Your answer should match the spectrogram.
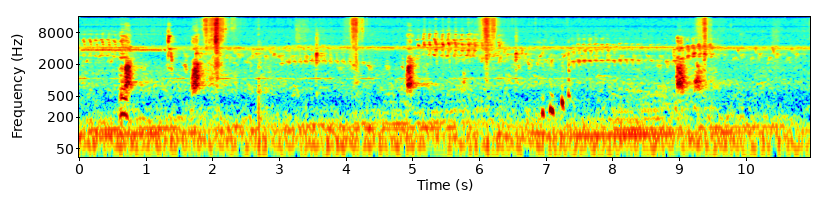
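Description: Outdoor evening ambience: a steady high insect-like trill with faint chirping, broken by a handful of short, sharp sounds a second or more apart. The loudest is a brief pair about seven seconds in.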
